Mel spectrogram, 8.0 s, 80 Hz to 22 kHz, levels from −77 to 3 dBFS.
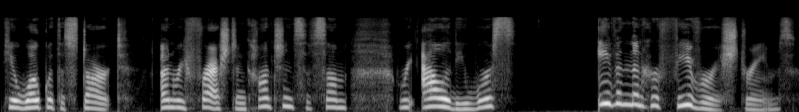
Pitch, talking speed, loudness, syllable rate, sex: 250 Hz, 130 wpm, -18 LUFS, 4.5 syllables/s, female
